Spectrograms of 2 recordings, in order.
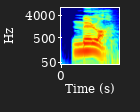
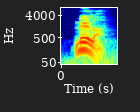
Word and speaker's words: Møller: Then there is a name, which is based on the profession of being a person who runs a mill, which is pronounced differently. Møller. Møller, Møller. Those are two different words.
